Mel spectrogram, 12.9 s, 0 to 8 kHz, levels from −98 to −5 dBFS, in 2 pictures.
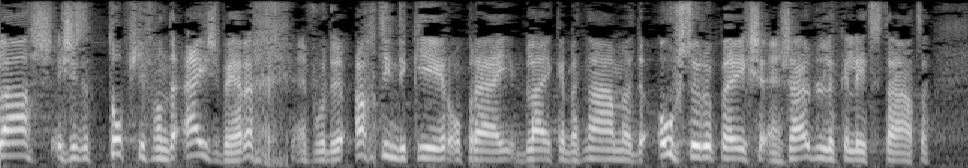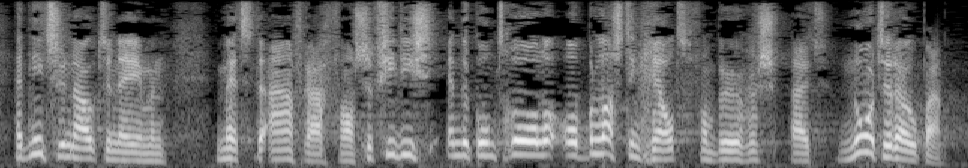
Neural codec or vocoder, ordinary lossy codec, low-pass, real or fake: none; none; none; real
